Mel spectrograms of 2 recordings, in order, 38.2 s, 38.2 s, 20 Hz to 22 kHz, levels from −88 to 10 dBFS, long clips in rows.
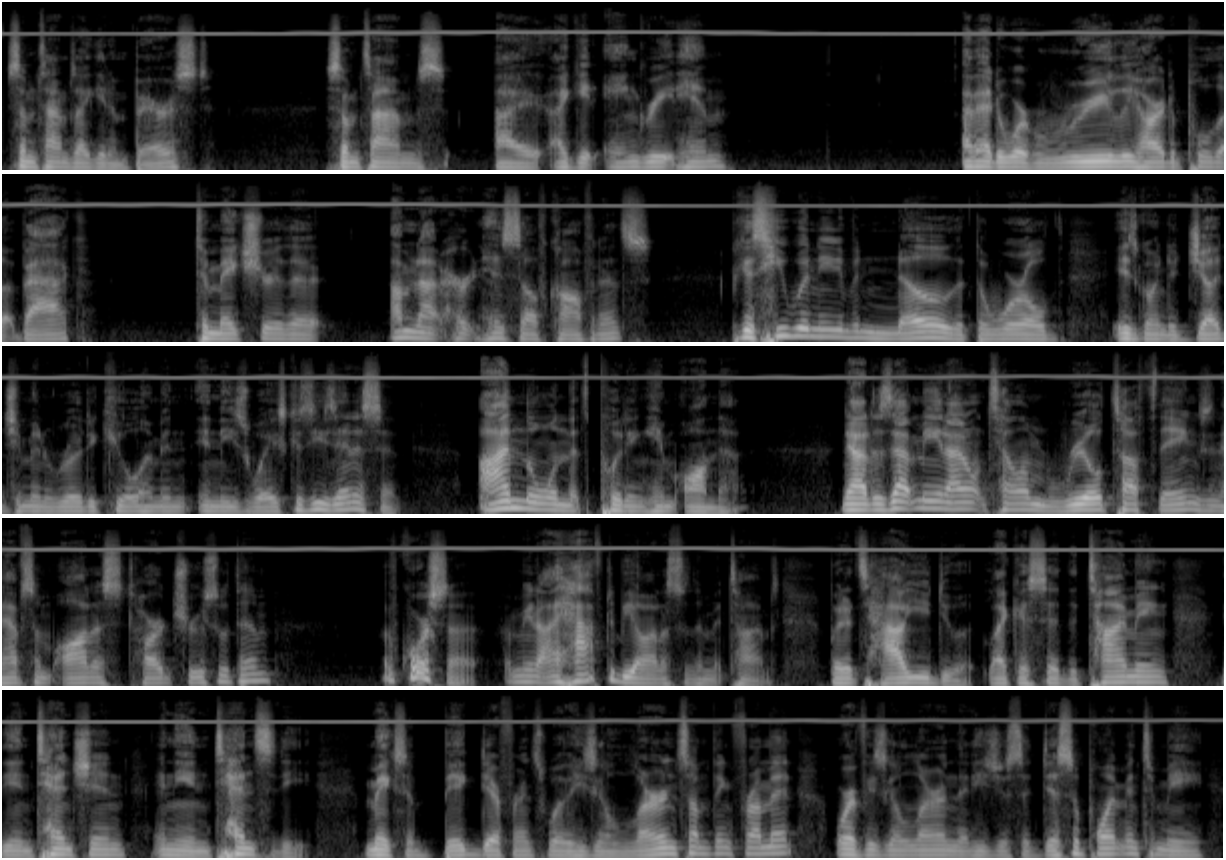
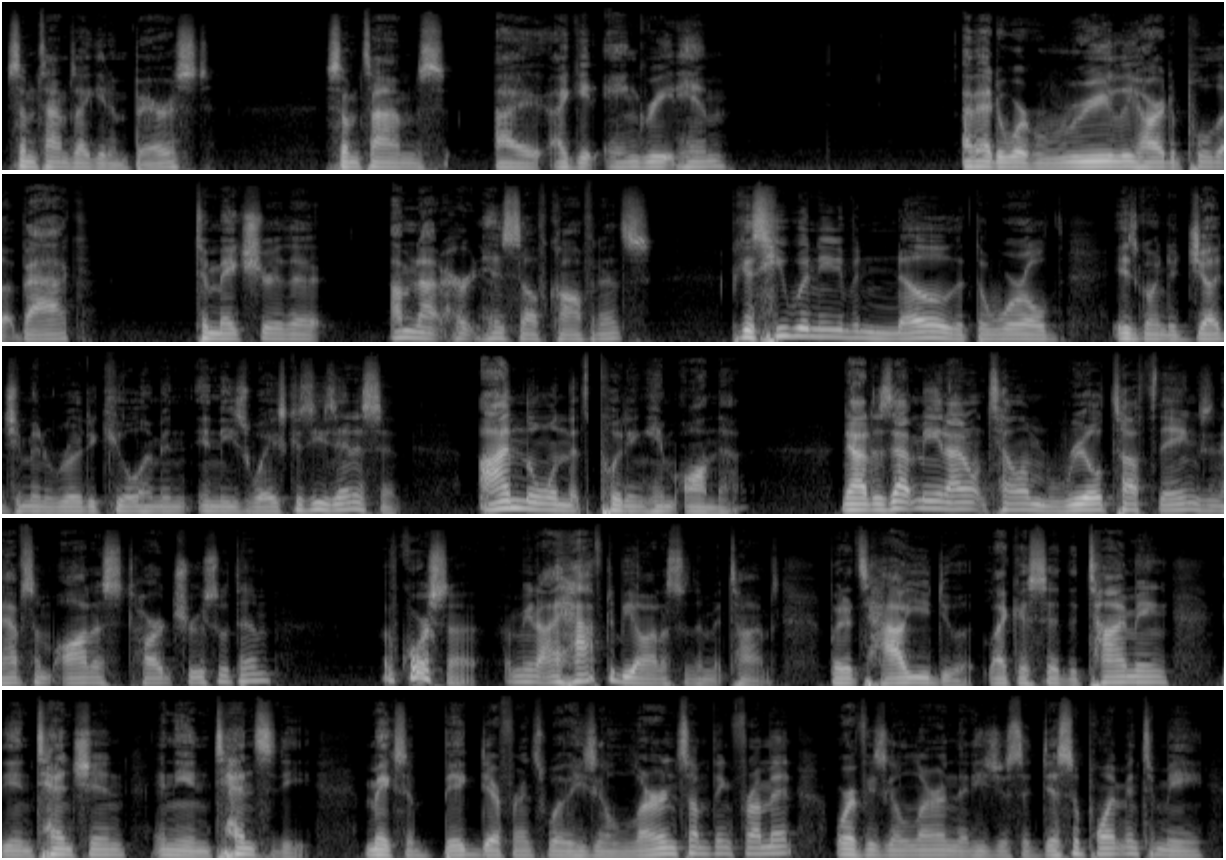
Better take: second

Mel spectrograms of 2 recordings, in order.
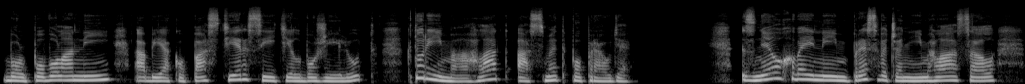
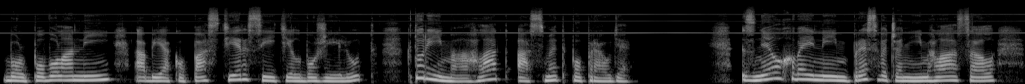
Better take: first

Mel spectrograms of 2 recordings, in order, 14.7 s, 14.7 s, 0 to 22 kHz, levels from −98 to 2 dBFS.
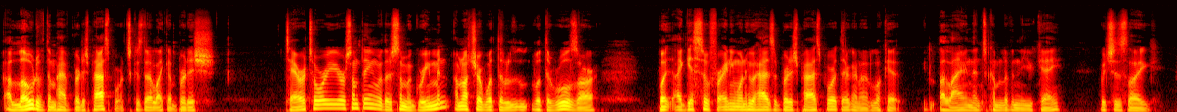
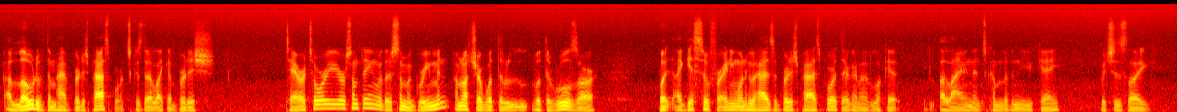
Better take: first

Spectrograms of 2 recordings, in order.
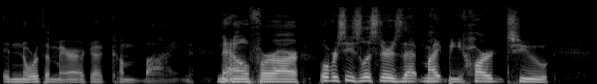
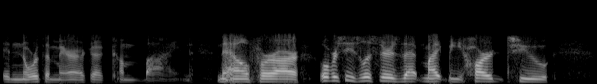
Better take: first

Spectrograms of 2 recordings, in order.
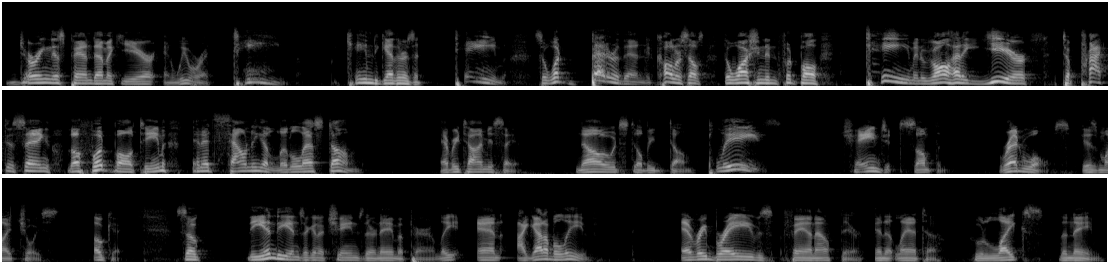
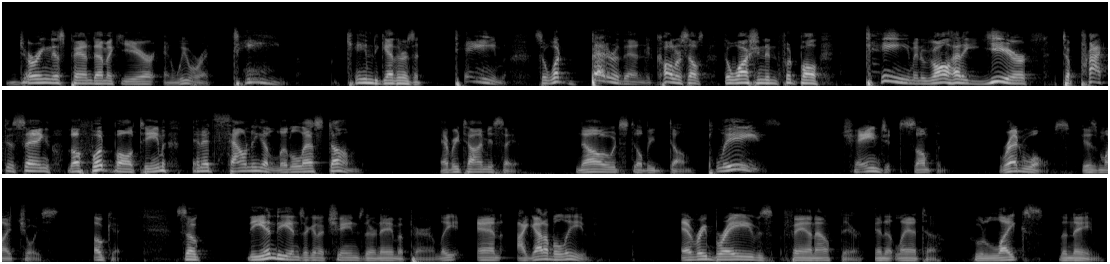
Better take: neither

